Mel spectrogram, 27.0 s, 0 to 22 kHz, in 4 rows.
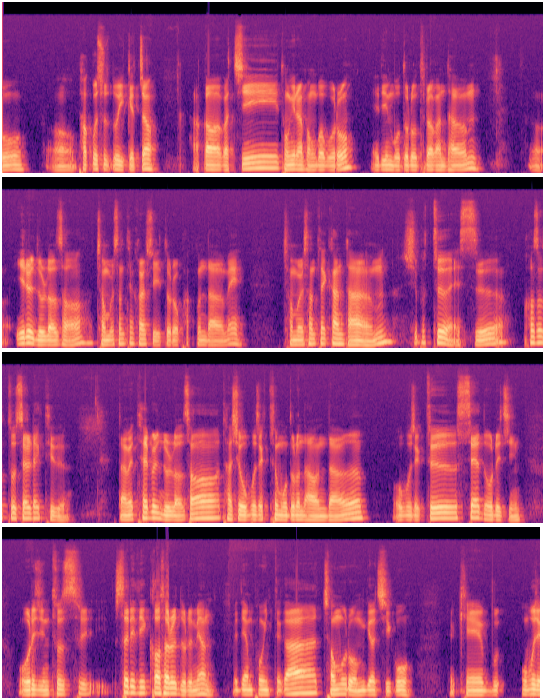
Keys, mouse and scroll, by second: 3.7 1, 4.7 click, 9.2 shift+s, 11.2 middle click, 11.2 scroll up 1, 12.0 Tab, 14.7-17.6 drag, 20.4 middle click, 21.0-21.5 scroll down 1, 21.5 s, 23.1 s, 26.3 click.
